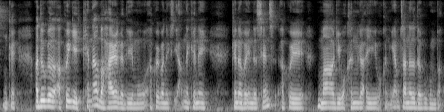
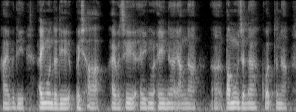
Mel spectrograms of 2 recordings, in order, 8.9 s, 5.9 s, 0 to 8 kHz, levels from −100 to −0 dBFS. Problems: none marked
